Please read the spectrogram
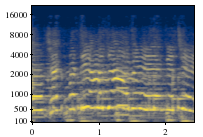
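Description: A woman singing a Bundeli folk song live into a microphone in a high, ornamented voice, over a steady low drum beat.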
